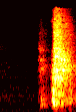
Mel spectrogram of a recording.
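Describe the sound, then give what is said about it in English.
A single loud sneeze: a short breathy intake followed by a sharp, explosive burst that fades quickly, with no talking. “Bless you. Bless you, my son.”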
